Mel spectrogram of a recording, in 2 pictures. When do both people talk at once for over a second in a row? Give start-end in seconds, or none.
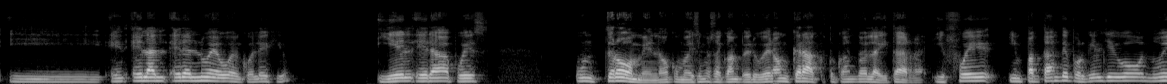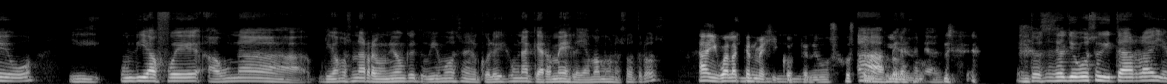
19.0-21.0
